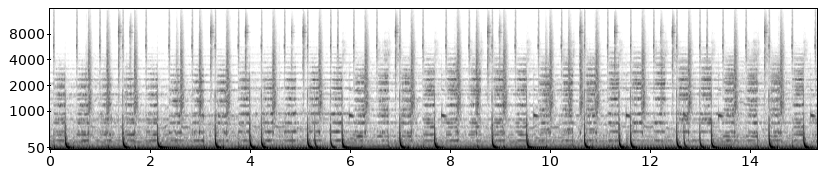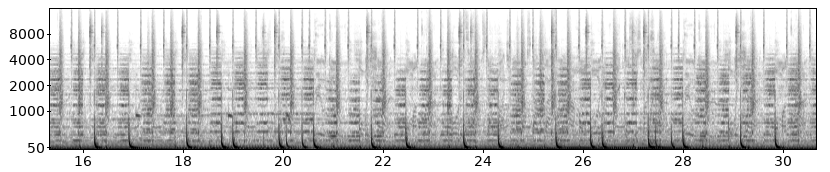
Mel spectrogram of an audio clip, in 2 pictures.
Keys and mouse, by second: 0.3 click, 0.6 drag, 0.9 click, 1.3 click, 1.7 shift+middle click, 2.6 click, 3.1-4.5 drag, 4.7 drag, 5.4-5.9 drag, 6.3 click, 6.7-7.3 drag, 7.8 click, 8.5-10.1 drag, 11.5-12.8 drag, 13.7 click, 14.3-15.0 drag, 15.4 drag, 16.0 drag, 16.5-16.9 drag, 17.2 click, 18.5 click, 19.6 click, 21.5 drag, 23.1-24.0 drag, 24.4-25.2 drag, 25.9 ctrl+s, 26.3 shift+a, 27.4 click, 27.9 Tab, 28.1 s, 29.6 2, 29.9 click, 30.2 click.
